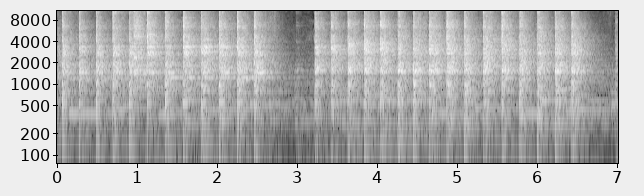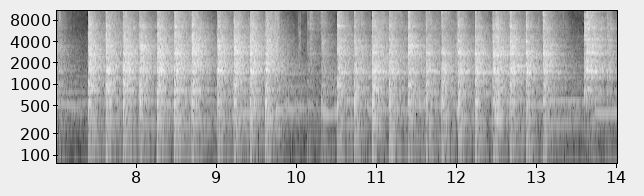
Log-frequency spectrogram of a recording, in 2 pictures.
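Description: Chipping hammer rapping on a steel plate to knock slag off freshly laid E7018 stick-welding beads, fast metallic strikes about six a second in runs of a few seconds with short pauses between.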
